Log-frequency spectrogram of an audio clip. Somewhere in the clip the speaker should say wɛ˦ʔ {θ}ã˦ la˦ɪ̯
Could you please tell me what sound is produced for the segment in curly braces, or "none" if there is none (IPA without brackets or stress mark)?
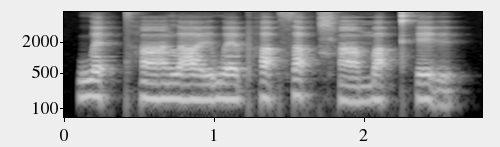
tʰ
